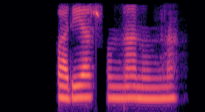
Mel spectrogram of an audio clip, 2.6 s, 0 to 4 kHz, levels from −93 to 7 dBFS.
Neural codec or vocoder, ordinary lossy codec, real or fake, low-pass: none; AAC, 16 kbps; real; 3.6 kHz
